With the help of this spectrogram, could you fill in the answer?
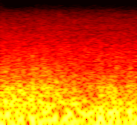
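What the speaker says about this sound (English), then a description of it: "we can hear the waves" Ocean waves breaking on a beach on Anglesey at night, a steady low roar of surf blended with wind buffeting the microphone throughout.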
